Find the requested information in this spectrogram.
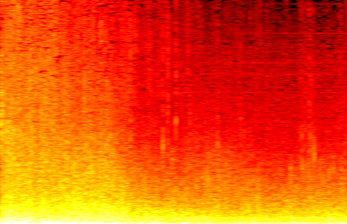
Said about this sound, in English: It's water! Pressure builds up from underneath the ice sheet and releases in tectonic shifts.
